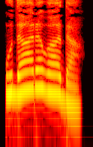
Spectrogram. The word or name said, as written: ಉತ್ತರವಾದಿ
